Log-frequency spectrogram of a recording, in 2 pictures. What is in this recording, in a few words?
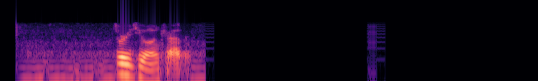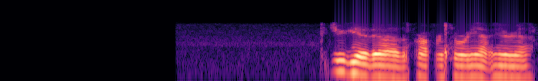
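Police District Dispatch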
